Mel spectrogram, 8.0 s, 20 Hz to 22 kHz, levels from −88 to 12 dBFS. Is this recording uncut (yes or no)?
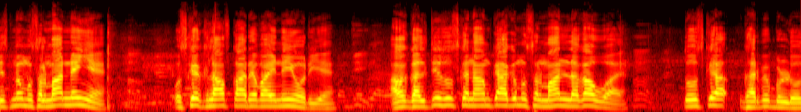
yes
